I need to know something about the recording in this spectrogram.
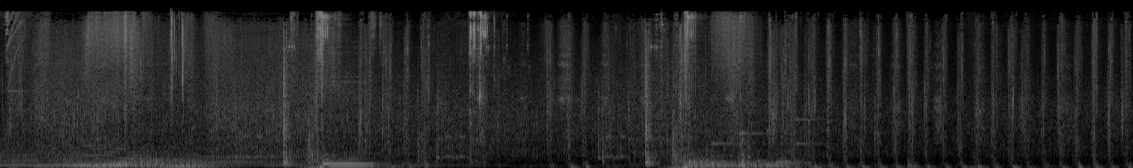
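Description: Grass and bushes rustle as someone pushes through.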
